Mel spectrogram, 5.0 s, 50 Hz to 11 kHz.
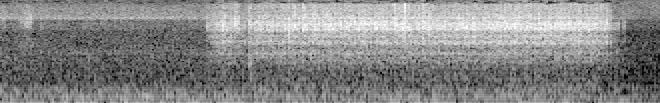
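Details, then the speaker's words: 1994 Lionel RS-3 locomotive motor run directly off a battery, compared with its twin: a steady high whirring hum with a faint rattle, running noticeably slower; possibly a factory-mismatched motor, though both motors are strong. "But if we hook them up with the battery, you can hear the difference. This is the fast one and this guy is the slow one."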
